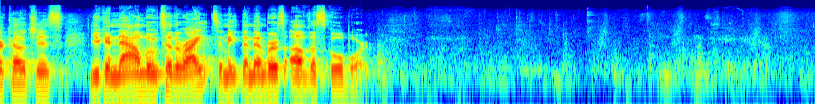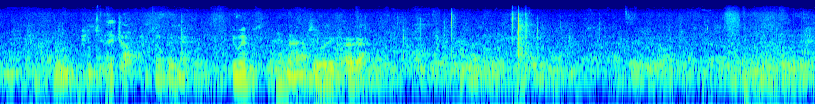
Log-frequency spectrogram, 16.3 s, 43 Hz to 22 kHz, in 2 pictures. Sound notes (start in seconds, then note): 4.2 background talking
